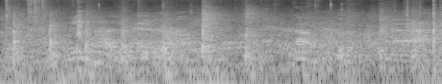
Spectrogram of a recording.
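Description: People talking at a restaurant table, with a few light ticks.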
